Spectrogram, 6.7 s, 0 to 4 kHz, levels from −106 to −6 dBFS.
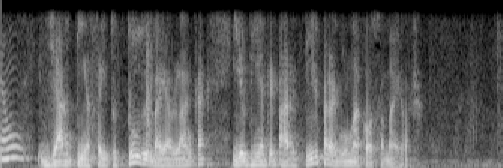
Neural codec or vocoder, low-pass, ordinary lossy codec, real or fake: vocoder, 44.1 kHz, 80 mel bands, Vocos; 3.6 kHz; none; fake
